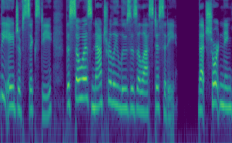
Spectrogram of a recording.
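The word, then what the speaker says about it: psoas: It's called the soas, pronounced soaz, and scientists now call it the hidden core.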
